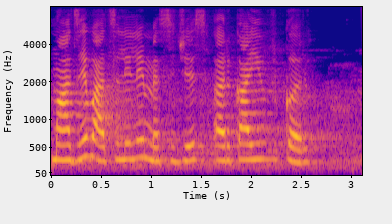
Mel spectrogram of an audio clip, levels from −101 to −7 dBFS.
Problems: constant background noise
